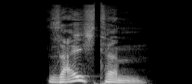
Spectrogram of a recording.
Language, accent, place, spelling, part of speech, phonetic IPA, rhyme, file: German, Germany, Berlin, seichtem, adjective, [ˈzaɪ̯çtəm], -aɪ̯çtəm, De-seichtem.ogg
- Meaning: strong dative masculine/neuter singular of seicht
